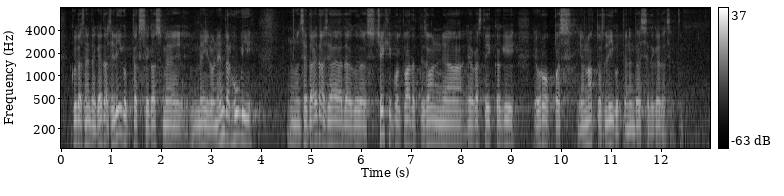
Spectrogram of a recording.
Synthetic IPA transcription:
kujd̪̥ɑsne̞nd̪e̞ɡ̥ɑe̞d̪̥ɑsiliːɡut̪ːˑɑksekɑsmeme̞jlo̞ne̞nd̪̥ɑlɦuvi | se̞d̪ɑe̞d̪̥ɑsiɑjɑd̪̥ɑkujd̪̥ɑst͡ʃe̞hːipo̞ːlt̪vɑːd̪̥ɑt̪ːˑeso̞njɑjɑ̰kɑst̪eikːɑɡie̞̰wɾo̞ːpːˑɑsjɑnɑt̪ːˑo̞sliːɡut̪ːˑɑne̞nd̪eɑsjɑd̪̥e̞ɡ̥ɑe̞d̪ɑsiet̪ːˑ

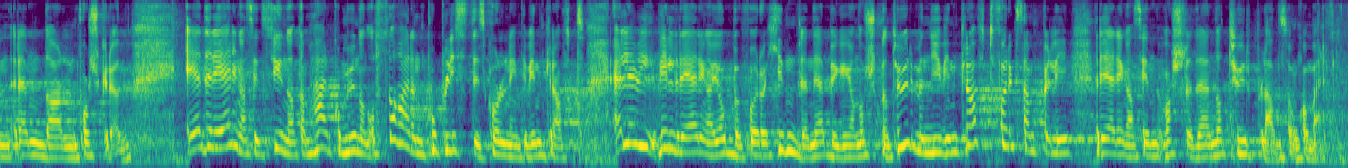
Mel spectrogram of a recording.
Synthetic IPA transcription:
nɾɛnd̪ɑːlnpʰɔʂkɾø̰nɛd̪ɛɾɛjeːɾɪŋɑsɪt̪syːnɑt̪̚d̪ɛmɦæːɾkʰʊmʉːnənɔsːɔhɑɾɛnpʰʊpʉlɪst̪ɪskhɔlnɪŋt̪ʰɪlʋɪnkʰɾɑft̪ʔɛlːəɾʋɪlɾɛjeːɾɪŋɑjɔbːəfɔɾɔhɪnd̪ɾəneːd̪̚bʏɡɪŋɑʋnɔʂknɑt̪ʰʉːɾmɛnːyːʋɪnkʰɾɑft̪fɔɾɛksɛmpəlɪɾɛjeːɾɪŋɑsɪnʋɑʂɭəd̪ɛnːɑt̪ʰʉːɾpʰlɑ̰ːnsɔ̰mkʰɔmːə̰ɾ

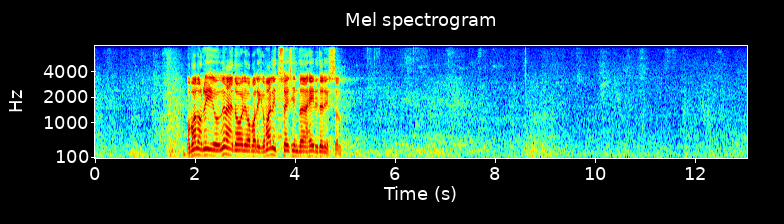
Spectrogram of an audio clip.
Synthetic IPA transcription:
mɑpɑlonriːukɤned̪oːlʲivɑbɑɾiːɡɑvɑlʲit̪u̥sees̬ʲind̪ɑjɑɦe̞jlit̪onʲːist̪ɑn

